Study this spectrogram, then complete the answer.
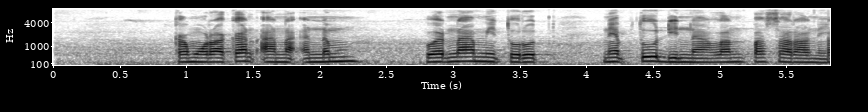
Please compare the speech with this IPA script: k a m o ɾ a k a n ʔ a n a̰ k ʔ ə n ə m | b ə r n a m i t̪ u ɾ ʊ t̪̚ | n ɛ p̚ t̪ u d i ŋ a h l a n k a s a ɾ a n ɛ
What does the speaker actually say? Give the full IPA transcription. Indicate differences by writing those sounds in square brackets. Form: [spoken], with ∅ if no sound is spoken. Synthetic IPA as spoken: k a m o ɾ a k a n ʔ a n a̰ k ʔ ə n ə m | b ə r n a m i t̪ u ɾ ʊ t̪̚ | n ɛ p̚ t̪ u d i [n] a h l a n [p] a s a ɾ a n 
